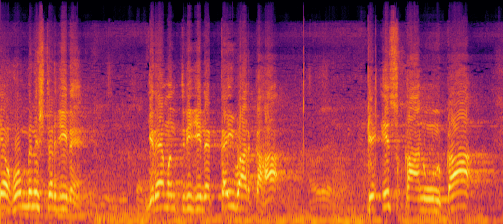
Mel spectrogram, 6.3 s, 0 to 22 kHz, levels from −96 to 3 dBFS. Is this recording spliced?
no; 0 cuts

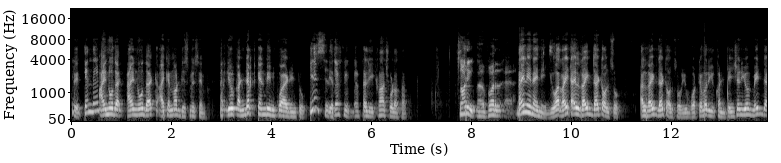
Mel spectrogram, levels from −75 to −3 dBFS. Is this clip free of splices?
yes; 0 cuts

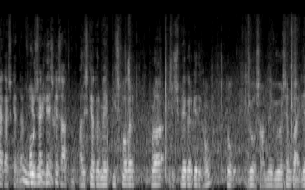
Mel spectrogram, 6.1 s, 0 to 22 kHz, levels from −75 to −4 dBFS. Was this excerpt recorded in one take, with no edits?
no; 1 cut; at 1.5 s

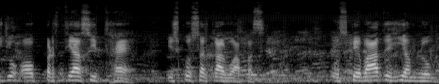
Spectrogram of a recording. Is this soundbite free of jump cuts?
yes; 0 cuts

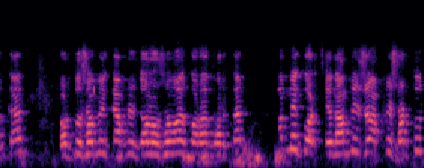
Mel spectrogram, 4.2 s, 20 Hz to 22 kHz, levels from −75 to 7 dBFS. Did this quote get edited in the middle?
no; 0 cuts

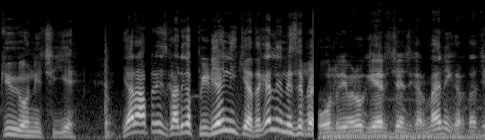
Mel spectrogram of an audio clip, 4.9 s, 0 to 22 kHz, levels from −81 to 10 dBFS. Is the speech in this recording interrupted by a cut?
yes; 1 cut; at 3.2 s

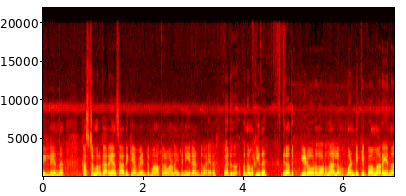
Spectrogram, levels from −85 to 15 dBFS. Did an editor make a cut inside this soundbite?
yes; 1 cut; at 5.0 s

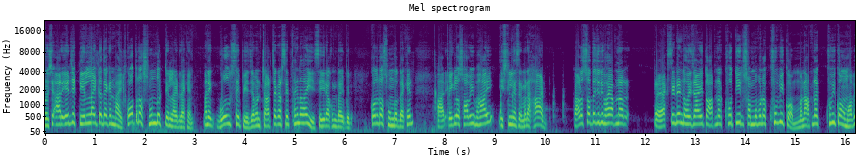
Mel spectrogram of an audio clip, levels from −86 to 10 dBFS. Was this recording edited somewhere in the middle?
no; 0 cuts

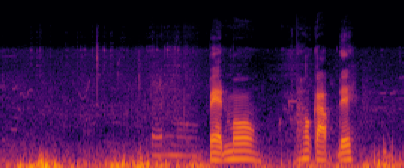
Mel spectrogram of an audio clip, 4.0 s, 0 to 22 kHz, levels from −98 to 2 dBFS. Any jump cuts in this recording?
yes; 1 cut; at 3.0 s

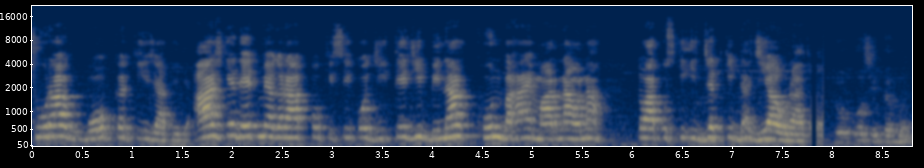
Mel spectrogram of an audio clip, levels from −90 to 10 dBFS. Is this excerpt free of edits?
no; 1 cut; at 7.9 s

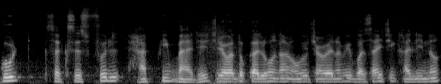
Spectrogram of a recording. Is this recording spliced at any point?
yes; 1 cut; at 2.2 s

